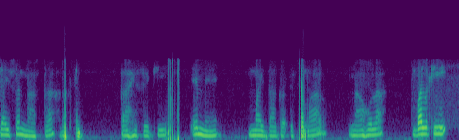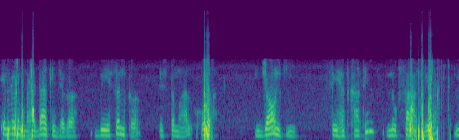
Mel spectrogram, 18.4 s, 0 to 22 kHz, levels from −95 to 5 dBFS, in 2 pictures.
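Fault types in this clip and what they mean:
GSM full-rate codec: The whole clip carries the buzzy, gravelly roughness of this early vocal-tract codec. Its excitation is a coarse pulse train, and that grain is plainly audible here. Nothing passes above 4 kHz. The sound fits a 13 kbps stream.
GSM bit errors: Corrupted bits reach the decoder in six bursts, at 1.22 to 1.61, 3.28 to 3.59, 5.93 to 6.17, 9.30 to 9.86, 13.22 to 13.45 and 17.28 to 18.19 s. Damaged filter, pitch and gain values cause squawks, pops and gargling.
Input switched to a poorer device: From 8.22 s the sound abruptly turns duller and boxier. There is no gap at the change. Nothing above 3.8 kHz survives, the level shifts by about 5 dB, and a faint new noise floor appears. A likely cause is a change of input device.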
